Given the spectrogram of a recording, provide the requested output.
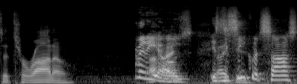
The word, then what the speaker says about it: Toronto: yes yes remember if you go to Toronto the local way to pronounce it is to drop the second T pronounced at Toronto videos is the secret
